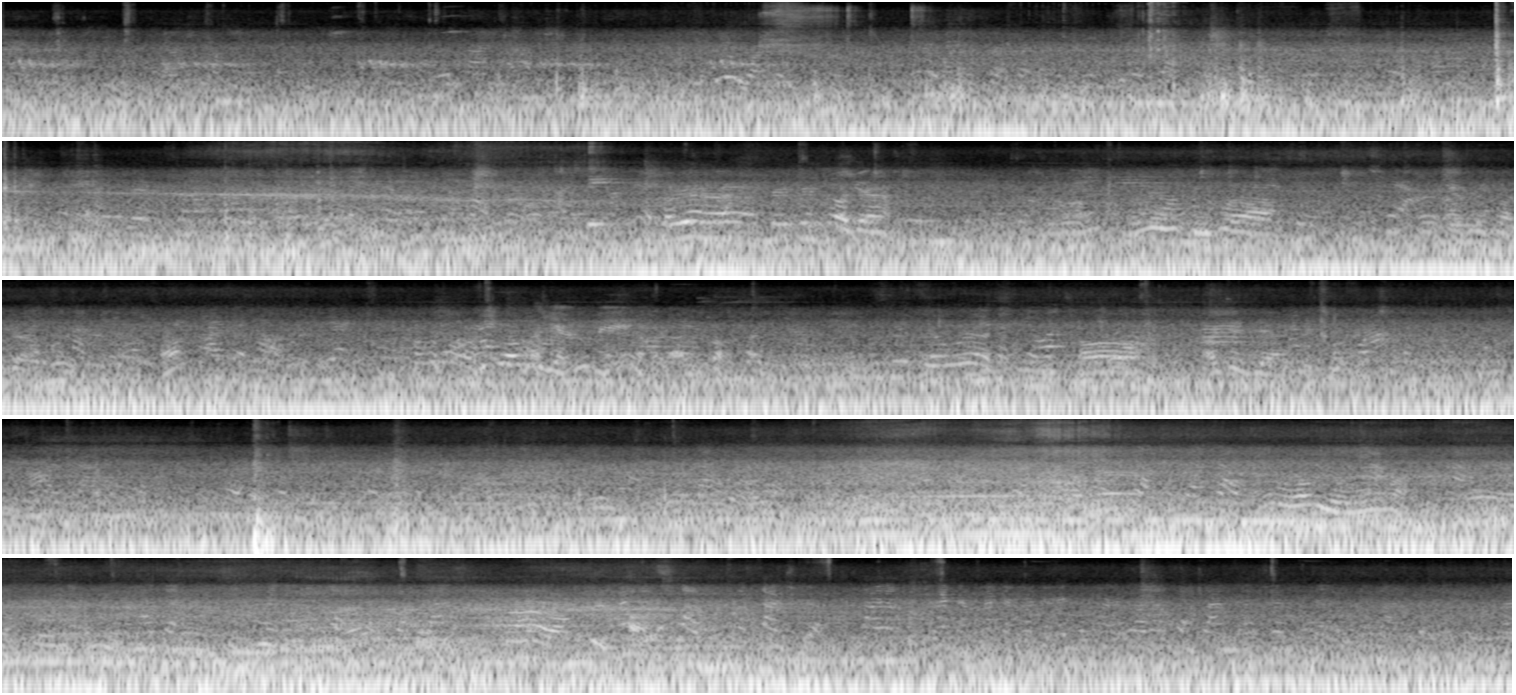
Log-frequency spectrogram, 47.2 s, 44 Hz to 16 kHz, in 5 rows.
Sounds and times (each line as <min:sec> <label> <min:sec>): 0:02.3 group of people chatting 0:47.2
0:25.5 Traffic Sound 0:47.2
